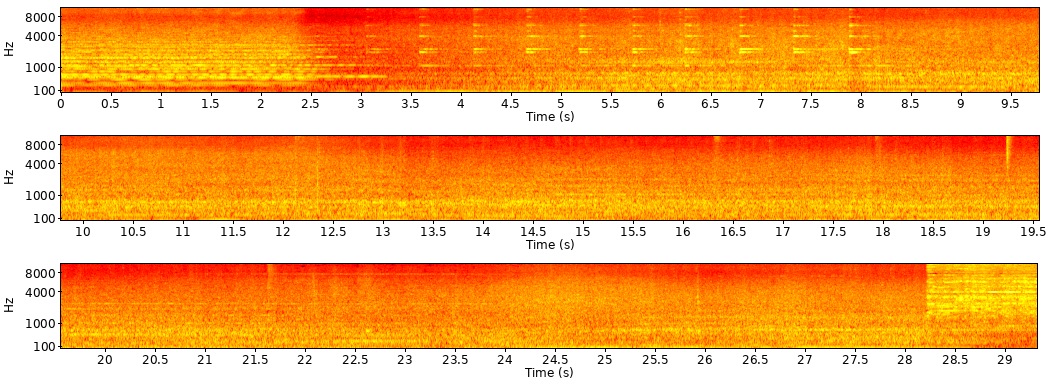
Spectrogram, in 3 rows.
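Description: Leslie RS5T five-chime horn on a Norfolk Southern EMD GP38-2 ending a blast about two seconds in. Then the locomotives and train rumble past with engine drone and wheel noise, and a bell rings rapidly for a few seconds. The horn sounds again near the end.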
